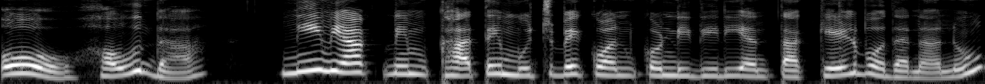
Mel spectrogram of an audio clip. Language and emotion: Kannada, surprised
